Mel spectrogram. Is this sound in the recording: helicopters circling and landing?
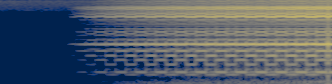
no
